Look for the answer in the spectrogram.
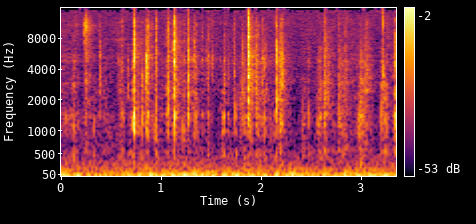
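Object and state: Plastic cookie bag.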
